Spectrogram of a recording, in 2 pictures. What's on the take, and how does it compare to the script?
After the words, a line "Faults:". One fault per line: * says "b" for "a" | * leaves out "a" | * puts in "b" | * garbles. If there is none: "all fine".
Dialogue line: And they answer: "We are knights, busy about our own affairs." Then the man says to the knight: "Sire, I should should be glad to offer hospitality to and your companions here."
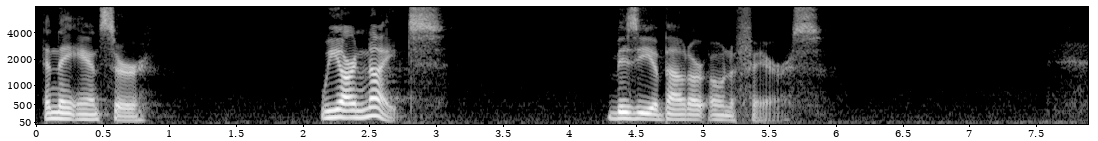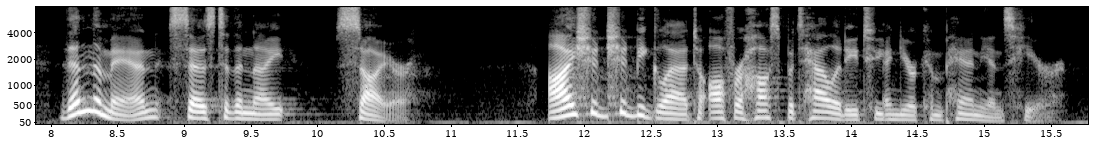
And they answer: "We are knights, busy about our own affairs." Then the man says to the knight: "Sire, I should should be glad to offer hospitality to and your companions here."
Faults:
all fine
